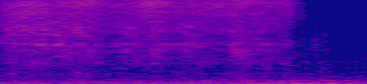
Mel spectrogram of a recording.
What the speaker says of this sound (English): I use my L'Oreal Infallible Setting Spray after my powder before my eyes.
